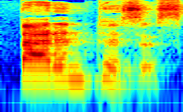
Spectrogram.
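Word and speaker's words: parenthesis: आपके सहूलियत के लिए मैंने यहाँ पे उच्चारण लिख रखा है, पैरेंथेसिस कहते हैं इसको, और ऐसे इसका नाम राउंड ब्रैकेट सिंबल भी है।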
